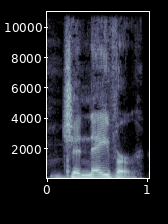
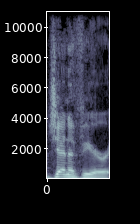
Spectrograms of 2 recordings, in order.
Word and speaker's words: genever: Genever. It's not Genevieve, it's Genever. Genever. It's a type, it's gin, essentially.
